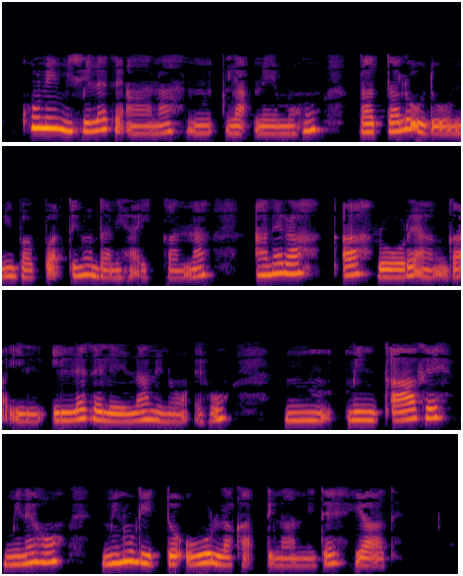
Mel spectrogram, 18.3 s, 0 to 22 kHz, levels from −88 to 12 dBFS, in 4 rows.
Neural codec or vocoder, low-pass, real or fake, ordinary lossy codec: none; 5.4 kHz; real; MP3, 24 kbps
